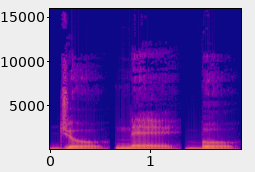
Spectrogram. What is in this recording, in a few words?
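"jonebo", concatenated syllables; Affixing experiment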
